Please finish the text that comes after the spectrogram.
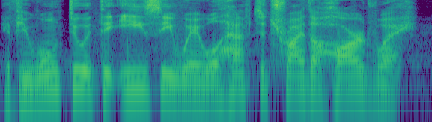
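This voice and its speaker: A man's voice: mid-range voice, a little fast, a little hiss or hum, natural voice. A man voicing an easygoing, level-headed young member of a secret society in a video game, explaining things casually. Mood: placating.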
